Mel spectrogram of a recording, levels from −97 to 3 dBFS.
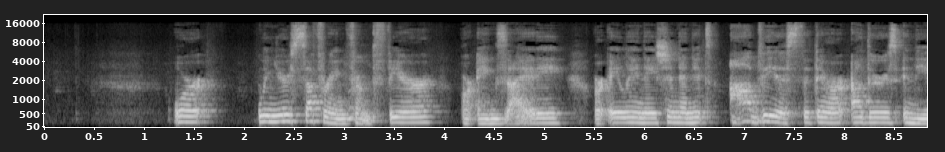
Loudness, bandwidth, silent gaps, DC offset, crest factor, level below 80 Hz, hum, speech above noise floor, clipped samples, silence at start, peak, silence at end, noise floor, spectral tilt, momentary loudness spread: -18 LUFS; 16.5 kHz; none; under 0.1%; 16 dB; -70 dBFS; none; 40 dB; under 0.1%; 1.3 s; -4 dBFS; 0 s; -58 dBFS; -4 dB/octave; 7 LU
